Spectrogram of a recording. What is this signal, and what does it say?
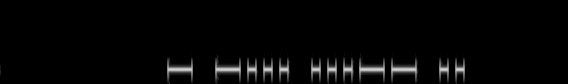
Morse code, heard as a keyed tone, about 15 wpm, 700 Hz. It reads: TB3I
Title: DXCC-100 Call Signs - 4 Characters - Repeated 3x - 15wpm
